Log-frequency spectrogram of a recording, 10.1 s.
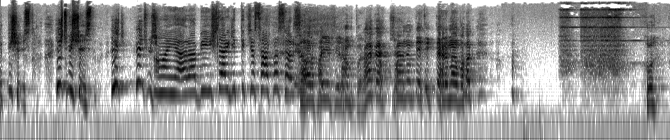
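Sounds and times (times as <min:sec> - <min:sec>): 
speech: 0:00.0 - 0:07.4, 0:09.7 - 0:10.0
doorbell ringing: 0:08.4 - 0:10.0.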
